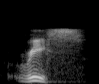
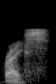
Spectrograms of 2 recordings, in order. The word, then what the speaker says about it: Rhys: And that was by that was the actor Paul Rhys. I'm saying it correctly this time, the Welshman. Rhys, not Rice. Or Rise.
